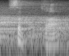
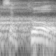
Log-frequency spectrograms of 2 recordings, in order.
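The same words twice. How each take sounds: First: "sega" with an open a ending; Ngapak pronunciation. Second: "sego" with rounded o vowels; Javanese pronunciation. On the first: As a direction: drop "sega" low and soft, open a. ("sega" logat Ngapak berakhiran a, pelan) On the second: ("sego" logat Jawa berakhiran o) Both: Shown as a demonstration.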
